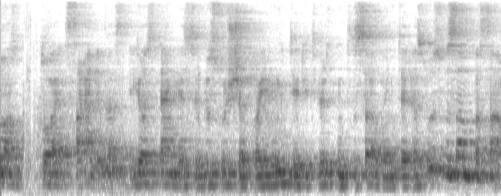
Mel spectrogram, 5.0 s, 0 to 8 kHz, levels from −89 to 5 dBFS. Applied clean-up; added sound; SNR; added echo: neural separator model SepFormer DNS4.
